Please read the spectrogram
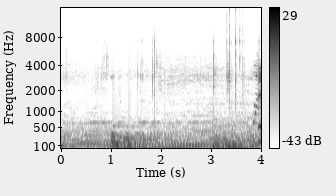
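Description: A glass marble rolling and clicking down a track of wooden craft sticks, with a few sharper light clicks near the end as it drops into the wooden catch tray.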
